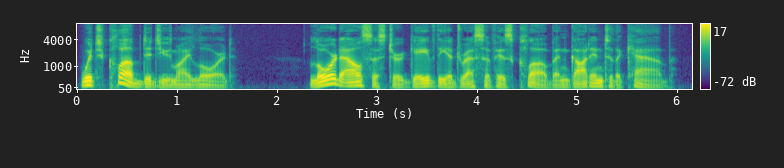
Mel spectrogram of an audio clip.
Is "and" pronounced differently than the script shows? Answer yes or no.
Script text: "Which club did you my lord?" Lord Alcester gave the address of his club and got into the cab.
no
